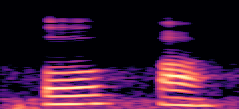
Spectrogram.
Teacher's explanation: तो अ आ, जब मैंने अ और आ बोला तो लेटर डायरेक्ट गले से आ रहे हैं, उसका हमारी मुंह में या हमारी टंग जो है वो किसी भी पार्ट को टच नहीं कर रही है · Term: कंठ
